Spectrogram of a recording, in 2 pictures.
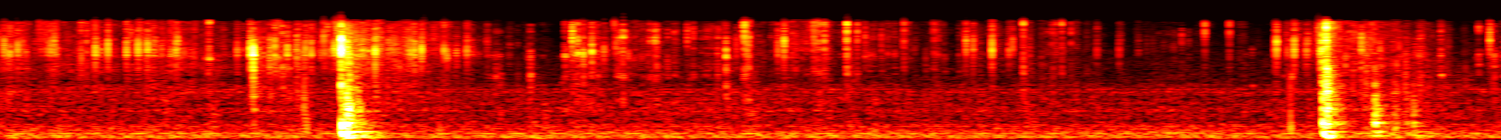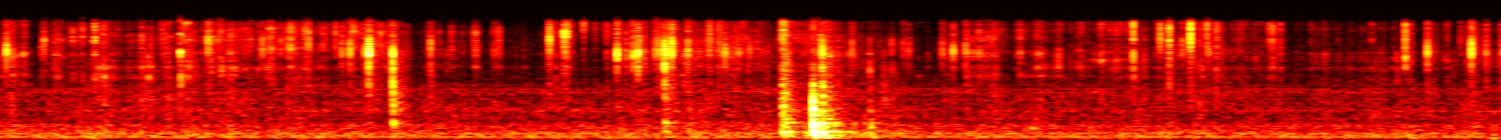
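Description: A small metal blade scrapes and cuts into the coarse blue glitter crust of a blue and white swirled solid bar of soap held in the hand. Soft, bright crackling and crinkling scrapes continue throughout, broken by three louder, sharp cuts.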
